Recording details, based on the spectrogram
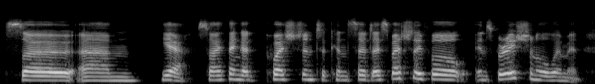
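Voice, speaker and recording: A woman teacher and lecturer answering interview questions in a thoughtful, earnest way, with frequent fillers and soft laughs. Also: medium pitch, normal speed, highs cut off. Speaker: guest, primary teacher and lecturer. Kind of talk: reflective interview conversation.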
